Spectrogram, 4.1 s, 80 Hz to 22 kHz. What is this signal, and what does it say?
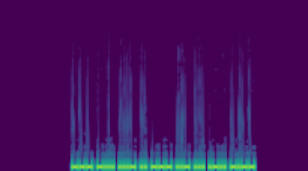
Morse code, heard as a keyed tone, about 50 wpm, 700 Hz. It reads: OBVIOUSLY
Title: LY Suffix - Top 100 Words with Base Words 50wpm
